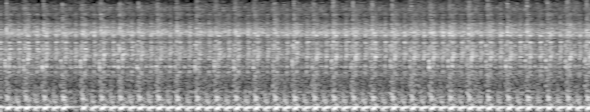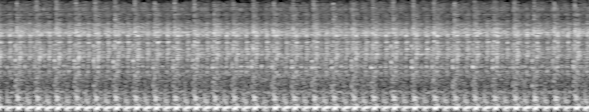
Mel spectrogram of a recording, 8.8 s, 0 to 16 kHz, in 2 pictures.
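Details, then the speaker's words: Polaris Sportsman 300 single-cylinder ATV during tune-up work: steady, quick, even idle thump with no misses or popping; running a lot better. "Let's see if it starts right up. Running a lot better too."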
